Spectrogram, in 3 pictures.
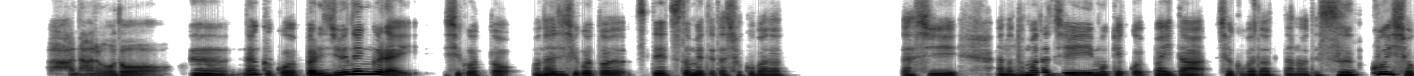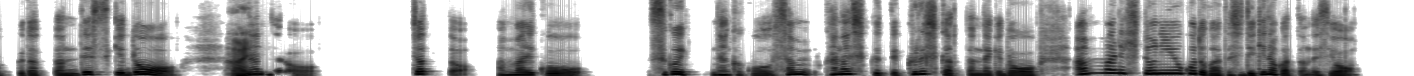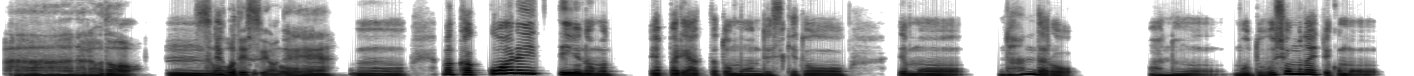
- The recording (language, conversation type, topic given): Japanese, podcast, 良いメンターの条件って何だと思う？
- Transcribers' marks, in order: other background noise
